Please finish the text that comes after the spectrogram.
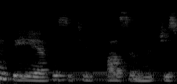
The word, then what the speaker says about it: Bosham: the beginning of the year, I visited Bosham, which is spelled B-O-S-H-A-M, Bosham, but it's pronounced Bosham.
